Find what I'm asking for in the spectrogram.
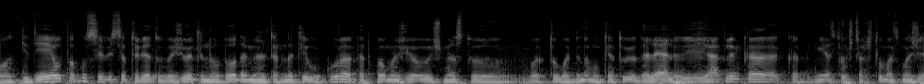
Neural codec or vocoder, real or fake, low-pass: codec, 44.1 kHz, 3.4 kbps, Pupu-Codec; fake; 14.4 kHz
